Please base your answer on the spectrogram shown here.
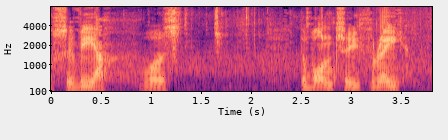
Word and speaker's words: Svea: three are there was the original surveyor or severe let's pronounce it properly the original severe was the one two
